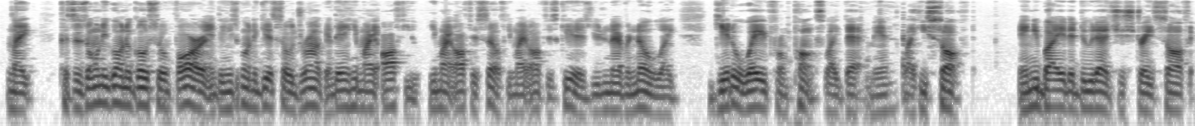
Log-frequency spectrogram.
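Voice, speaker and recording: A man's voice: low-pitched, pushed and bright. A man giving blunt, slangy, casual commentary with strong opinions. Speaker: video commentator. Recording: echoey room, slightly dull sound.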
